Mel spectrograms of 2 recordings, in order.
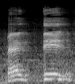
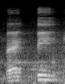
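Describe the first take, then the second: Both takes have the same delivery.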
